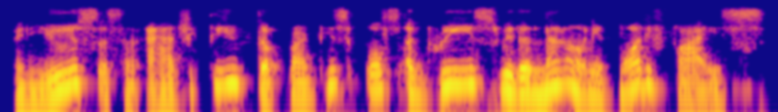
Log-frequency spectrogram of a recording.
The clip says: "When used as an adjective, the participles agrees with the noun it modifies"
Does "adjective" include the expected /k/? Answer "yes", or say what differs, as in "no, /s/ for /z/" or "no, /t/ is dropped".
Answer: yes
